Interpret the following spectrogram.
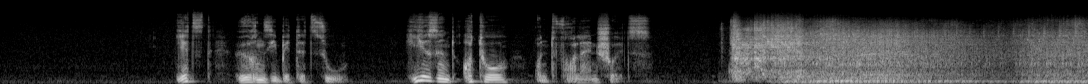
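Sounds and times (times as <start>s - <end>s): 
speech: 1.8s - 6.6s
Volkswagen car engine starting and idling: 7.2s - 10.8s.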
